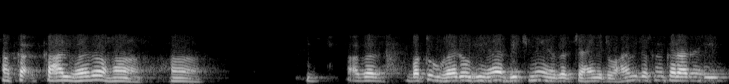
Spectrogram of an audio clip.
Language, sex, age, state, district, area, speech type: Hindi, male, 30-45, Uttar Pradesh, Chandauli, rural, conversation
